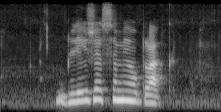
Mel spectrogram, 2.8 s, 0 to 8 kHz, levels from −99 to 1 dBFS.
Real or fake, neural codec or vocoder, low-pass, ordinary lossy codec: fake; codec, 24 kHz, 3.1 kbps, DualCodec; 7.2 kHz; none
